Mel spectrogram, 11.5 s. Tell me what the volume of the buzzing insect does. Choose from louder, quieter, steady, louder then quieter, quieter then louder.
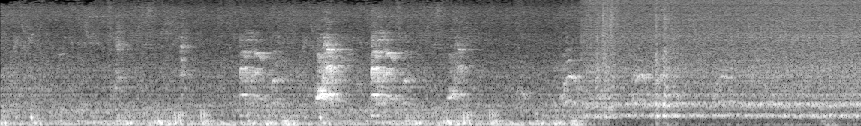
steady.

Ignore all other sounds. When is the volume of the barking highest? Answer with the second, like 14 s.
4 s.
